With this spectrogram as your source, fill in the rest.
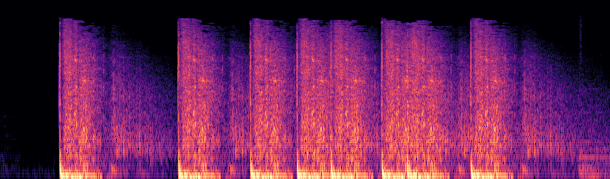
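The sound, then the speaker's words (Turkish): Gunfire sound effect for a gangland shooting in Ankara: several loud, booming bursts of shots in quick succession, each fading in a ringing decay before the next burst hits. “Birazdan Ankara'da silahlar patlayacak.”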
